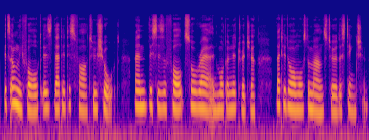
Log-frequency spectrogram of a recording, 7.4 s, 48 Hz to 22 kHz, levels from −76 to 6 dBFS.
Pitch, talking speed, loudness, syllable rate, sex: 190 Hz, 220 wpm, -17 LUFS, 5.7 syllables/s, female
